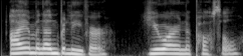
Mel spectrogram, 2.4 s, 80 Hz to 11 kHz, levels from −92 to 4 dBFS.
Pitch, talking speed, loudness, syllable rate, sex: 240 Hz, 200 wpm, -14 LUFS, 7.1 syllables/s, female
